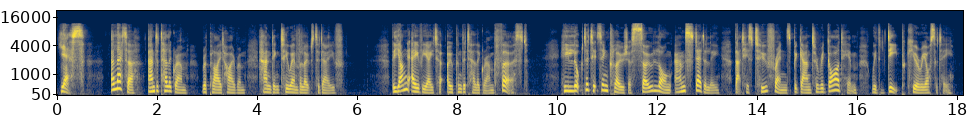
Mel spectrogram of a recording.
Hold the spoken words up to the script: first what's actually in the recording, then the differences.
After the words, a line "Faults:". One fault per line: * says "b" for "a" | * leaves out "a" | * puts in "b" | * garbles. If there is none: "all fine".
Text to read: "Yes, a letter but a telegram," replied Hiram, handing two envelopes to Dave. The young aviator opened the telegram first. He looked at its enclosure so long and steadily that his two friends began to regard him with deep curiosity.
"Yes, a letter and a telegram," replied Hiram, handing two envelopes to Dave. The young aviator opened the telegram first. He looked at its enclosure so long and steadily that his two friends began to regard him with deep curiosity.
Faults:
* says "and" for "but"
